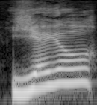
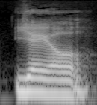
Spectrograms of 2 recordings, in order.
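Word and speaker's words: Yael: And that Jewish person is Georgia Yale Hard Stark.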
